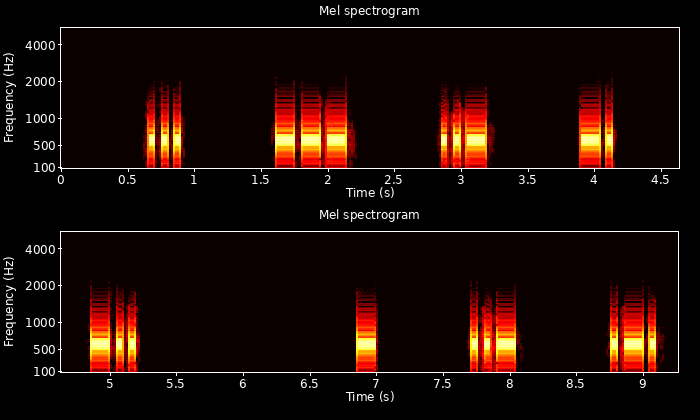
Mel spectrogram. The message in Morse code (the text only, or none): SOUND TUR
